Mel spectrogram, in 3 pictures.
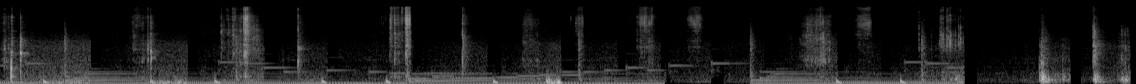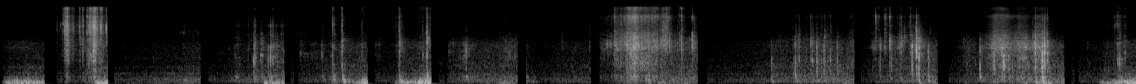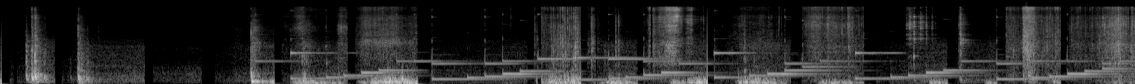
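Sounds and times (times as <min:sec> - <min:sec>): packaging rustling: 0:32.8 - 0:34.0.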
